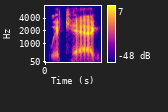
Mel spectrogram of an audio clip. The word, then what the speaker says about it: WCAG: accessibility guidelines or the wit CAG that's WCAG WIC AG that's how we pronounce it version 2.0 the w3c is is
